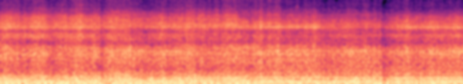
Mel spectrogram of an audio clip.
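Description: Single-cylinder dual-sport motorcycle engine running at a steady cruising speed, with wind rushing over the helmet-mounted microphone.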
